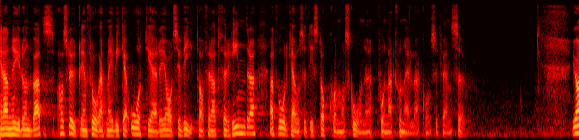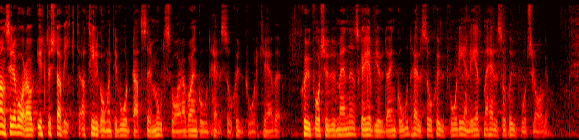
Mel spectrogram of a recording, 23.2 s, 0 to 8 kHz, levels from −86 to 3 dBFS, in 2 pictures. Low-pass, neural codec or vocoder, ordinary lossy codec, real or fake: 7.2 kHz; none; none; real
